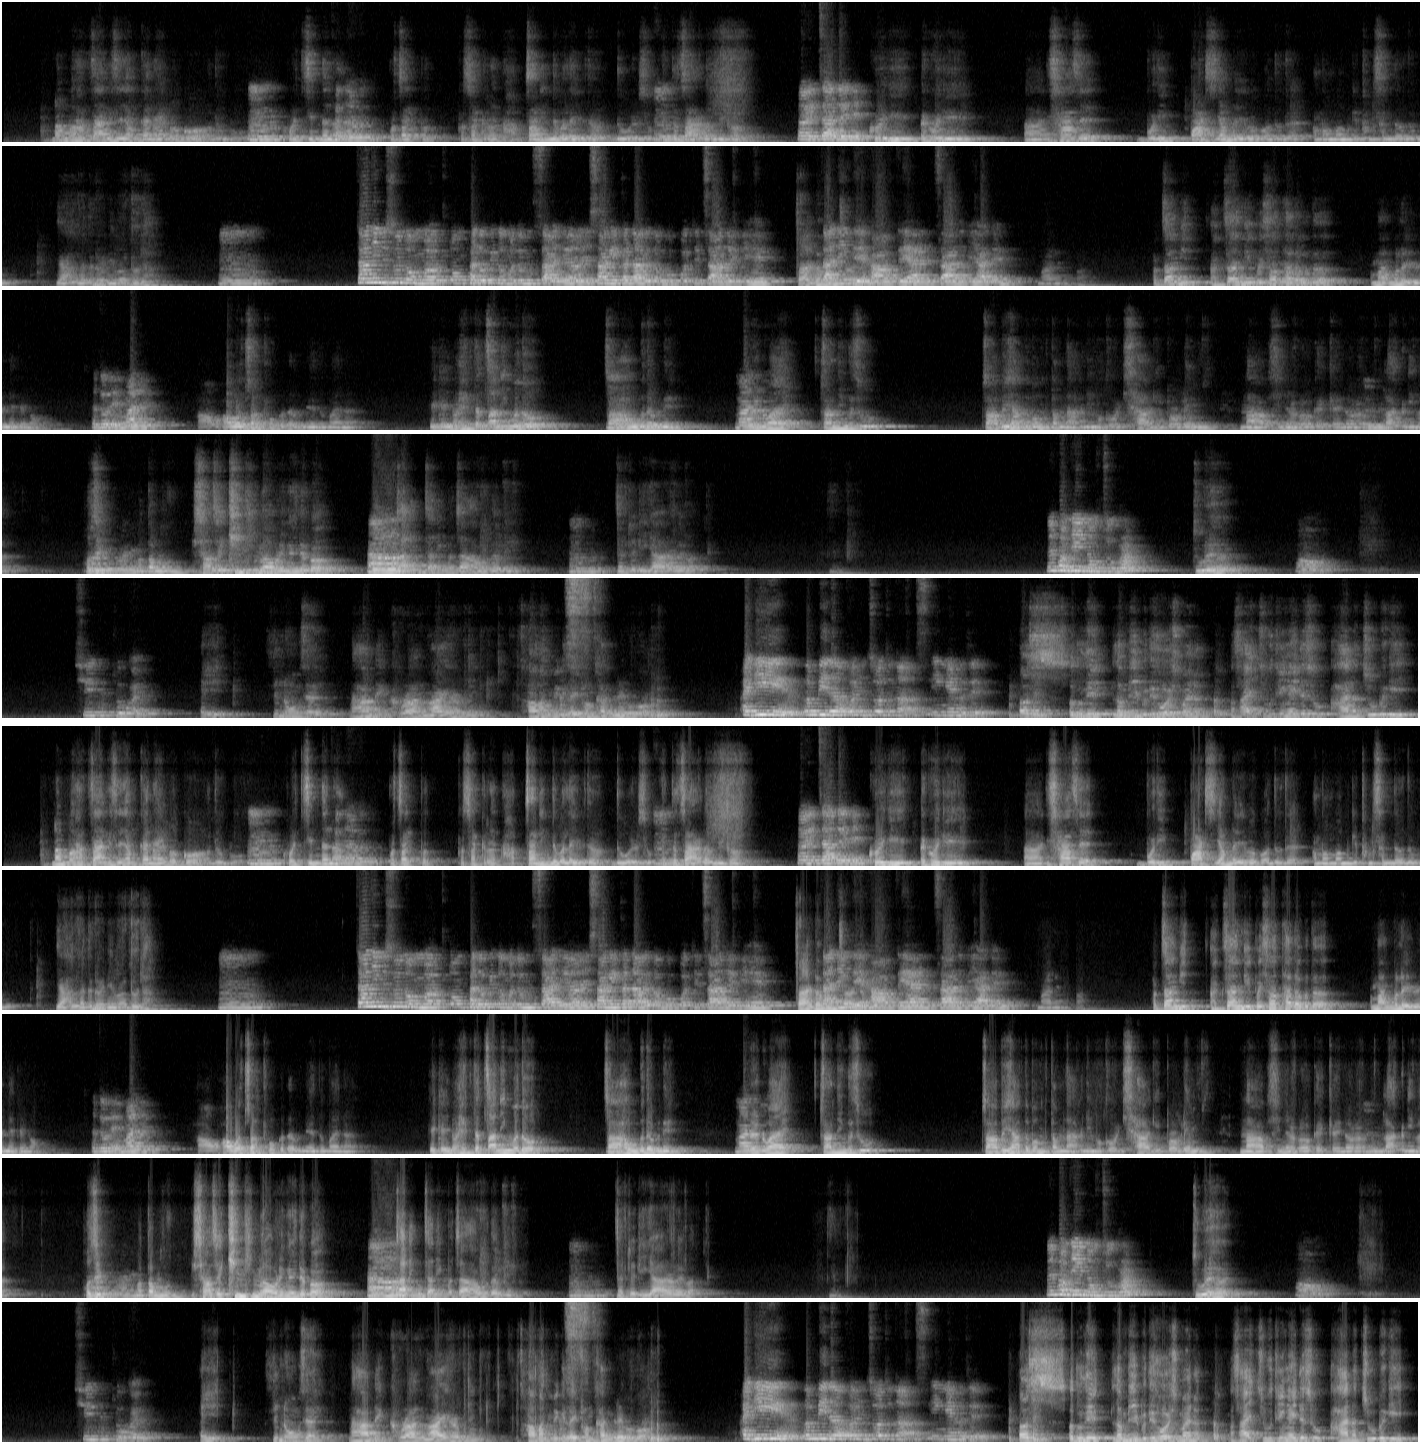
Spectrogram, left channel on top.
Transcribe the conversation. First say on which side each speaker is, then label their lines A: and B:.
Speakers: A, on the right; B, on the right.
A: ꯅꯝꯃ ꯍꯛꯆꯥꯡꯒꯤꯁꯦ ꯌꯥꯝ ꯀꯥꯟꯅꯩꯑꯕꯀꯣ ꯑꯗꯨꯕꯨ
B: ꯎꯝ
A: ꯑꯈꯣꯏ ꯆꯤꯟꯗꯅ
B: ꯆꯠꯅꯕꯅꯦ
A: ꯄꯣꯠꯆꯩ ꯄꯣꯠ ꯄꯣꯠꯁꯛ ꯈꯔ ꯍꯥꯞ ꯆꯥꯅꯤꯡꯗꯕ ꯂꯩꯕꯗꯨ ꯑꯗꯨ ꯑꯣꯏꯔꯁꯨ
B: ꯎꯝ
A: ꯍꯦꯛꯇ ꯆꯥꯒꯗꯕꯅꯤꯀꯣ
B: ꯍꯣꯏ ꯆꯥꯗꯣꯏꯅꯦ
A: ꯑꯈꯣꯏꯒꯤ ꯑꯩꯈꯣꯏꯒꯤ ꯑꯥ ꯏꯁꯥꯁꯦ ꯕꯣꯗꯤ ꯄꯥꯔꯠꯁ ꯌꯥꯝ ꯂꯩꯌꯤꯕꯀꯣ ꯑꯗꯨꯗ ꯑꯃꯝꯃꯝꯒꯤ ꯐꯪꯁꯟꯗꯣ ꯑꯗꯨꯝ ꯌꯥꯍꯜꯂꯛꯀꯗꯣꯏꯅꯦꯕ ꯑꯗꯨꯅ
B: ꯎꯝ ꯆꯥꯅꯤꯡꯉꯁꯨ ꯅꯣꯡꯃ ꯅꯣꯡ ꯐꯥꯗꯣꯛꯇꯤ ꯅꯣꯡꯃ ꯑꯗꯨꯝ ꯆꯥꯏꯌꯥꯏ ꯏꯁꯥꯒꯤ ꯀꯅꯥꯒꯗꯧꯕ ꯄꯣꯠꯇꯤ ꯆꯥꯗꯣꯏꯅꯦꯍꯦ
A: ꯆꯥꯒꯗꯕꯅꯤ
B: ꯆꯥꯅꯤꯡꯗꯦ
A: ꯆꯥꯒꯗꯕꯅꯤ
B: ꯍꯥꯎꯇꯦ ꯍꯥꯏꯅ ꯆꯥꯗꯕ ꯌꯥꯗꯦ
A: ꯃꯥꯅꯦ ꯃꯥꯅ ꯍꯛꯆꯥꯡꯒꯤ ꯍꯛꯆꯥꯡꯒꯤ ꯄꯩꯁꯥ ꯊꯥꯗꯕꯗ ꯑꯃꯥꯡꯕ ꯂꯩꯔꯣꯏꯅꯦ ꯀꯩꯅꯣ
B: ꯑꯗꯨꯅꯦ ꯃꯥꯅꯦ
A: ꯍꯥꯎ ꯍꯥꯎꯕ ꯆꯥꯊꯣꯛꯀꯗꯕꯅꯦ ꯑꯗꯨꯃꯥꯏꯅ ꯀꯩ ꯀꯩꯅꯣ ꯍꯦꯛꯇ ꯆꯥꯅꯤꯡꯕꯗꯣ
B: ꯎꯝ
A: ꯆꯥꯍꯧꯒꯗꯕꯅꯦ
B: ꯃꯥꯅꯦ
A: ꯍꯣꯔꯦꯟ ꯋꯥꯏ ꯆꯥꯅꯤꯡꯉꯁꯨ ꯆꯥꯕ ꯌꯥꯗꯕ ꯃꯇꯝ ꯂꯥꯛꯀꯅꯤꯕꯀꯣ ꯏꯁꯥꯒꯤ ꯄ꯭ꯔꯣꯕ꯭ꯂꯦꯝ ꯅꯥꯕ ꯁꯤꯅꯀꯣ ꯀꯩ ꯀꯩꯅꯣꯔ
B: ꯎꯝ
A: ꯑꯗꯨꯝ ꯂꯥꯛꯀꯅꯤꯕ
B: ꯃꯥꯅꯦ
A: ꯍꯧꯖꯤꯛ
B: ꯃꯥꯅꯦ
A: ꯃꯇꯝ ꯏꯁꯥꯁꯦ ꯈꯤꯡ ꯈꯤꯡ ꯂꯥꯎꯔꯤꯉꯩꯗꯀꯣ
B: ꯎꯝ
A: ꯆꯥꯅꯤꯡ ꯆꯥꯅꯤꯡꯕ ꯆꯥ ꯍꯧꯒꯗꯕꯅꯦ
B: ꯎꯝ
A: ꯅꯠꯇ꯭ꯔꯗꯤ ꯌꯥꯔꯔꯣꯏꯕ <unintelligible> ꯎꯝ
B: ꯅꯣꯏꯐꯝꯖꯤ ꯅꯣꯡ ꯆꯨꯕ꯭ꯔꯥ
A: ꯆꯨꯋꯦ ꯍꯣꯏ
B: ꯑꯣ
A: <unintelligible>
B: ꯁꯤꯁꯨ ꯆꯨꯋꯦ
A: ꯑꯩ ꯁꯤ ꯅꯣꯡꯁꯦ ꯑꯩ ꯅꯍꯥꯟꯗꯒꯤ ꯈꯧꯔꯥꯡꯅ ꯉꯥꯏꯈ꯭ꯔꯝꯅꯤꯅꯦ ꯁꯥꯃꯟꯕꯒꯤ
B: ꯑꯁ
A: ꯂꯩꯐꯝ ꯈꯪꯗ꯭ꯔꯦꯕꯀꯣ
B: ꯑꯩꯗꯤ ꯂꯝꯕꯤꯗ ꯂꯣꯏ ꯆꯣꯠꯇꯅ ꯑꯁ ꯏꯪꯉꯦ ꯍꯧꯖꯤꯛ
A: ꯑꯁ ꯑꯗꯨꯗꯤ ꯂꯝꯕꯤꯕꯨꯗꯤ ꯍꯣꯏ ꯁꯨꯃꯥꯏꯅ ꯉꯁꯥꯏ ꯆꯨꯗ꯭ꯔꯤꯉꯩꯗꯁꯨ ꯍꯥꯟꯅ ꯆꯨꯕꯒꯤ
